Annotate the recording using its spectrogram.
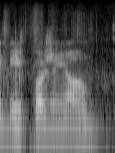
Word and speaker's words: bourguignon: How do you say it? – She's trying to say beef bourguignon.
